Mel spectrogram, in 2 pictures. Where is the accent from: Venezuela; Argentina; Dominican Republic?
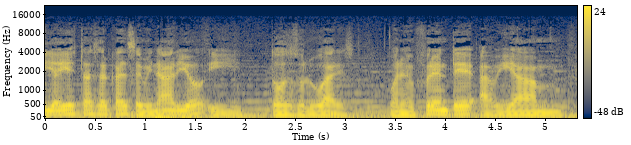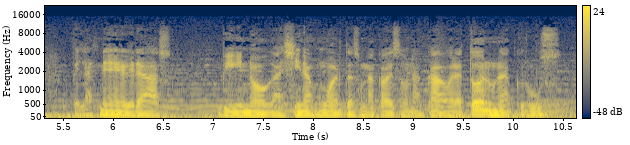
Argentina; Paraná, Entre Ríos; yo soy de Paraná, Entre Ríos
